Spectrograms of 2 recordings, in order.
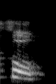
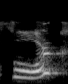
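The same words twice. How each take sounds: First: "fork" as fohk, falling; silent R. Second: "fork" with a clear R; wrong pronunciation. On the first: Teacher explaining the rule, fork with silent R. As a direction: drop the R from fork. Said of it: "The R is silent in the word". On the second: Teacher naming the form to avoid, fork with a sounded R. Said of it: "You do not have to say". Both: Shown as a demonstration.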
